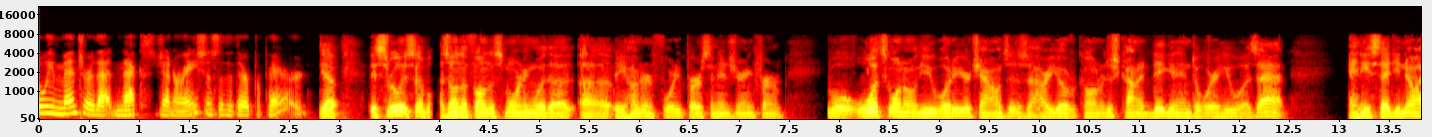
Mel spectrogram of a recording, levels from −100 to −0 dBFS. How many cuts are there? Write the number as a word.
three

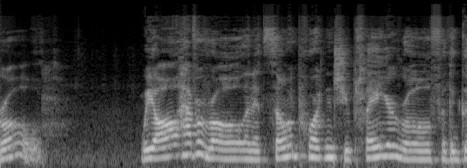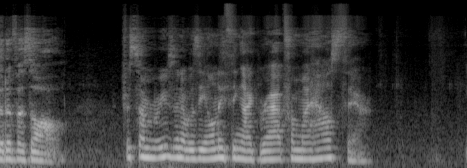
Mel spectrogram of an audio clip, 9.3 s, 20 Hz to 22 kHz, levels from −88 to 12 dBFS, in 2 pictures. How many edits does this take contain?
one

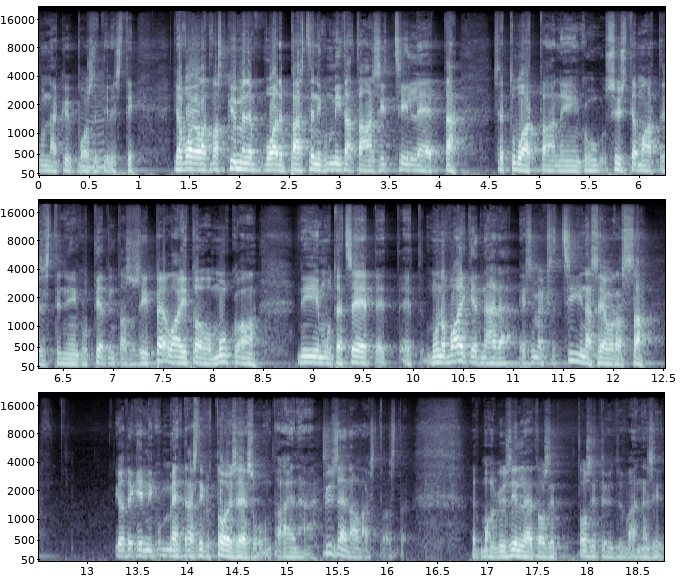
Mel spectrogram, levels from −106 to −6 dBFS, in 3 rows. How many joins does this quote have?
one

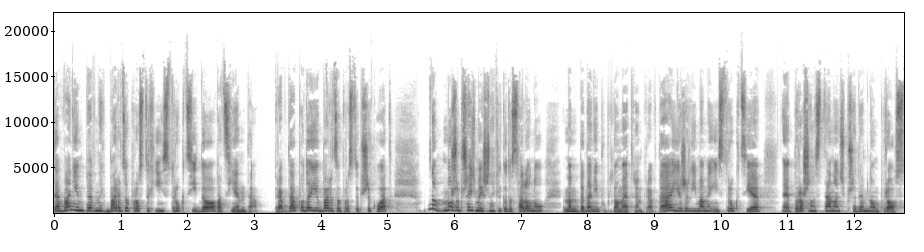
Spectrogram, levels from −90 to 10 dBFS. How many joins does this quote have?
zero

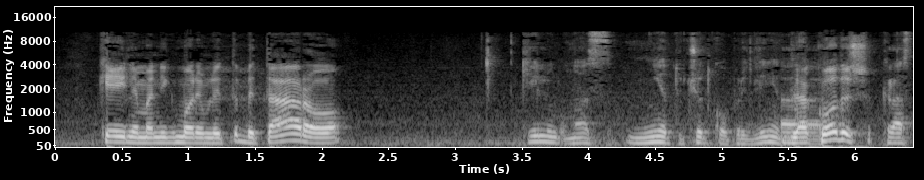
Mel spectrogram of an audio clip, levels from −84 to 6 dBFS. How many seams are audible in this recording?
two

